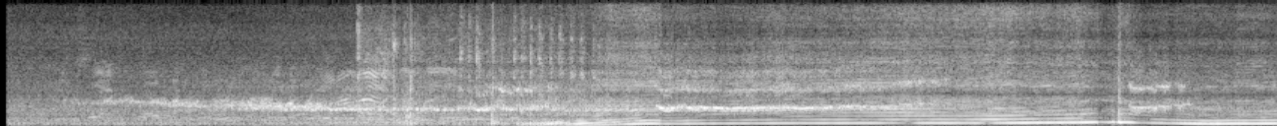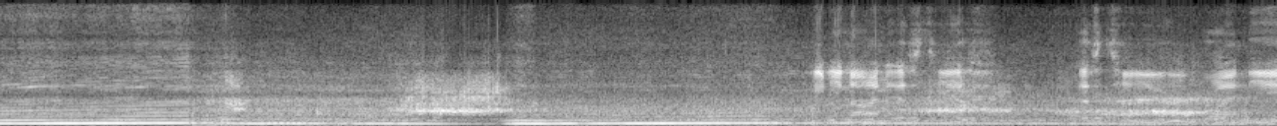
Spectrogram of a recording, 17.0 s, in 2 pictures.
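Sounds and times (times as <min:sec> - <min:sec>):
tyre squeal: 0:00.9 - 0:06.2
rotary engine revving: 0:02.1 - 0:11.2.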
